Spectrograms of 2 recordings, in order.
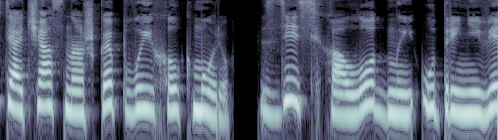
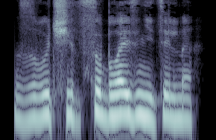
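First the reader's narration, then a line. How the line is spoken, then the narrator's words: Wry snort. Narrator (Russian): хмыкнул Карен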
